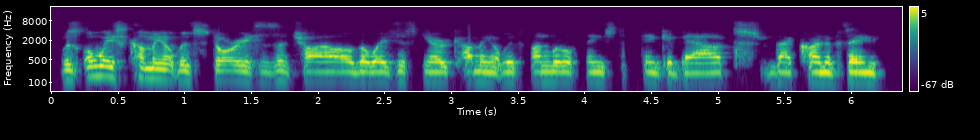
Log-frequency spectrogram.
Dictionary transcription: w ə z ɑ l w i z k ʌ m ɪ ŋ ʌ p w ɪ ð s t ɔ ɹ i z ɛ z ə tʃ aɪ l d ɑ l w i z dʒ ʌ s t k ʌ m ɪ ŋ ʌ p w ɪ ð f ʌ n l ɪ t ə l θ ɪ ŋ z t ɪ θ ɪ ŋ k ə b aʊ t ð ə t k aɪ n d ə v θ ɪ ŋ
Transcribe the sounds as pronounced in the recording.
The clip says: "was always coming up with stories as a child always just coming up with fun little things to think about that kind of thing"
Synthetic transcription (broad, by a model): w ə z ɑ l w i z k ʌ m ɪ ŋ ʌ p w ɪ ð s t ɔ ɹ i z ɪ z ə tʃ aɪ l d ɑ l w i z dʒ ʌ s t k ʌ m ɪ ŋ ʌ p w ɪ ð f ʌ n l ɪ t l θ ɪ ŋ z t ɪ θ ɪ ŋ k ə b aʊ t ð ə t k aɪ n d ə v θ ɪ ŋ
